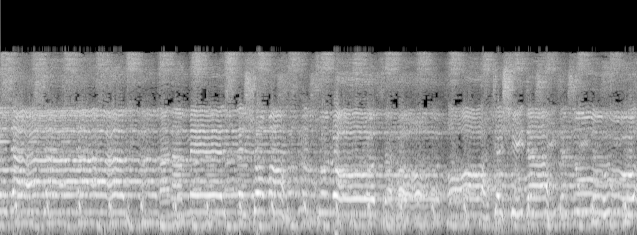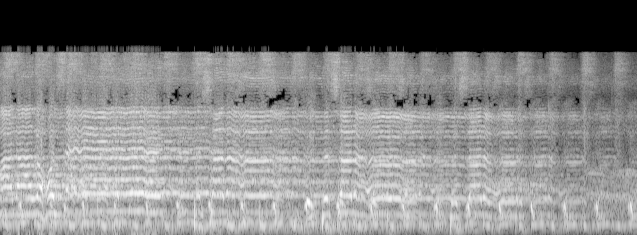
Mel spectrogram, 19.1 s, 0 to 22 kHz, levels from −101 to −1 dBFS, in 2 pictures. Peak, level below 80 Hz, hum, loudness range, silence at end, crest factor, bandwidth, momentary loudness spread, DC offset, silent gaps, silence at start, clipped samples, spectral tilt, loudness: 0 dBFS; -38 dBFS; none; 4 LU; 0 s; 10 dB; 11 kHz; 8 LU; under 0.1%; none; 0 s; 0.5%; -3 dB/octave; -8 LUFS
